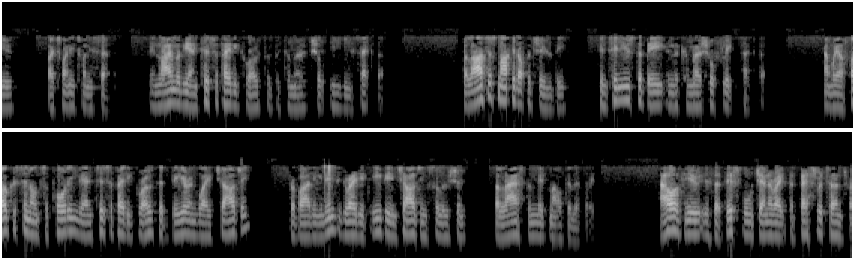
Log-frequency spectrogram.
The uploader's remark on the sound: Ideanomics, Inc., Q4 2022 Earnings Call, Mar 30, 2023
